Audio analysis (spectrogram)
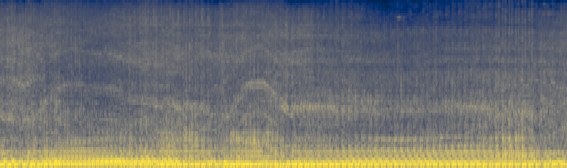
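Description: A motorcycle engine runs close and loud during slow-speed riding practice in Georgia, a continuous throbbing idle with the throttle gently blipped and rising briefly in pitch midway.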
